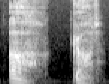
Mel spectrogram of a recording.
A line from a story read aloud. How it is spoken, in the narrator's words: muttered Ford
